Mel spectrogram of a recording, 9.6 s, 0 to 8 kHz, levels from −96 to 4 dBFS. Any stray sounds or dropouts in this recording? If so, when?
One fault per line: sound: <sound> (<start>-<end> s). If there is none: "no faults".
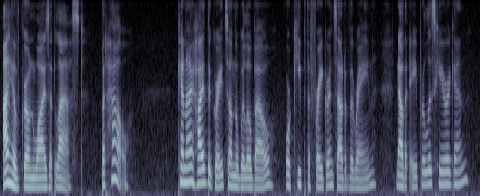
no faults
